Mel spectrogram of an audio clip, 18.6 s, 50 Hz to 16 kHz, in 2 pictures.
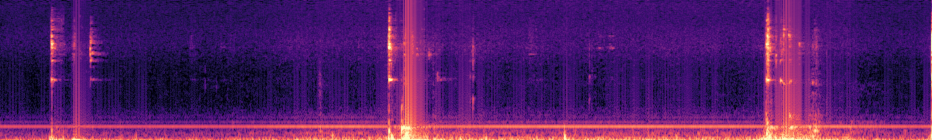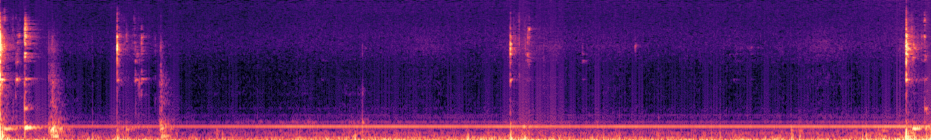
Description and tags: Grabbing Bottle
A half full 12 oz bottle being grabbed out of a hand.
bottle, grab, liquid, moving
